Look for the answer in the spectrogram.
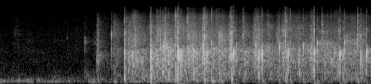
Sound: applause

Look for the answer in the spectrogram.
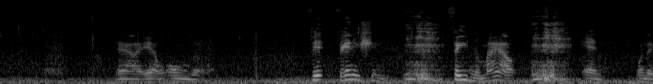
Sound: clears throat

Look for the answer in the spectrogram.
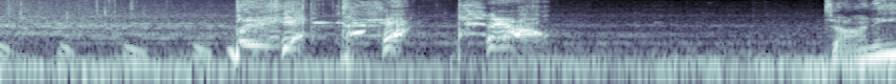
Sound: coughing

